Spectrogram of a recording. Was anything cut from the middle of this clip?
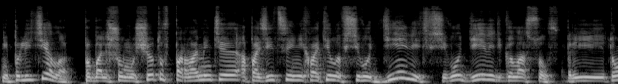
no; 0 cuts

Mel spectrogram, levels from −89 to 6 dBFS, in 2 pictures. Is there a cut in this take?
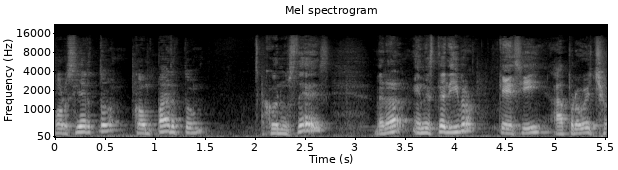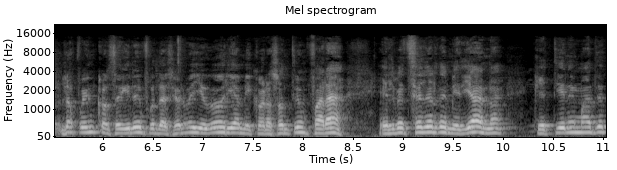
no; 0 cuts

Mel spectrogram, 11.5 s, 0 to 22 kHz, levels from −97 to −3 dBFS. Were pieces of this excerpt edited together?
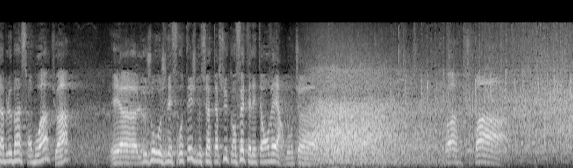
no; 0 cuts

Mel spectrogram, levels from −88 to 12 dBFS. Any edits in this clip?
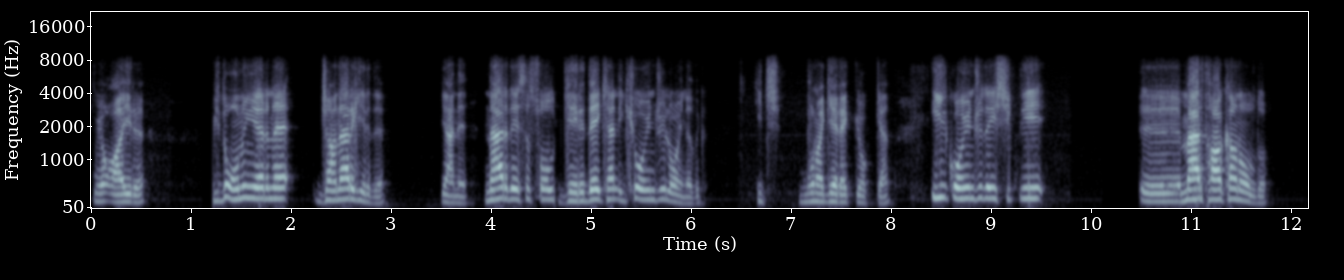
yes; 2 cuts; at 4.6 s, 7.0 s

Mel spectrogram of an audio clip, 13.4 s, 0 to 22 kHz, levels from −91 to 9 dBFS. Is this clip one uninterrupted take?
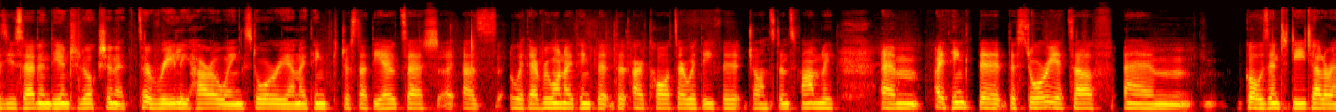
yes; 0 cuts

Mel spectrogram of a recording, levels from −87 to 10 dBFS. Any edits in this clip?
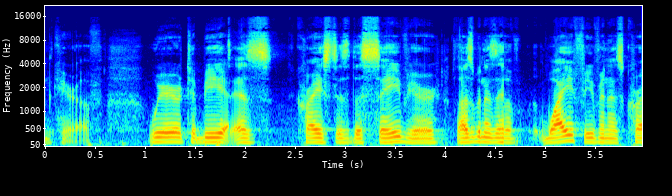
yes; 3 cuts; at 1.8 s, 4.0 s, 4.6 s

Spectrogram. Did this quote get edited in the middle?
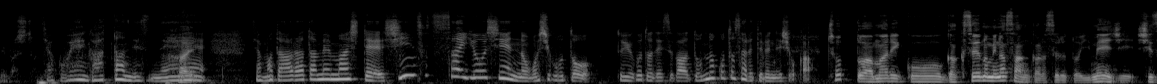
yes; 1 cut; at 8.2 s

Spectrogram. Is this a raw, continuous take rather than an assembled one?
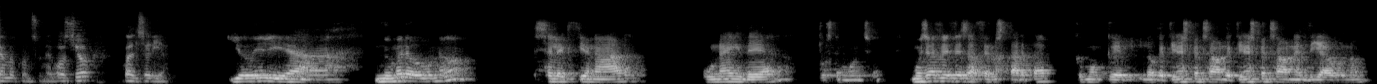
no; 6 cuts; at 3.6 s, 8.2 s, 9.0 s, 9.9 s, 10.6 s, 12.2 s

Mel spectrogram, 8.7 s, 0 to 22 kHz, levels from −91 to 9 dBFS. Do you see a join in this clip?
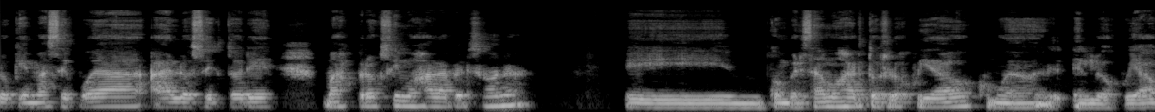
no; 0 cuts

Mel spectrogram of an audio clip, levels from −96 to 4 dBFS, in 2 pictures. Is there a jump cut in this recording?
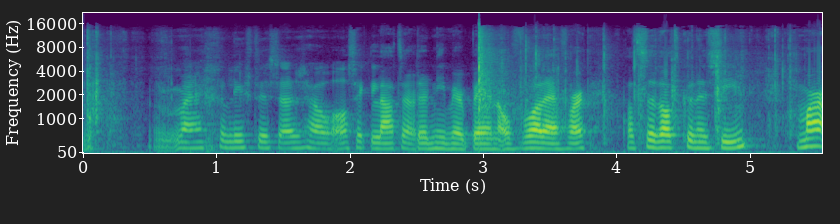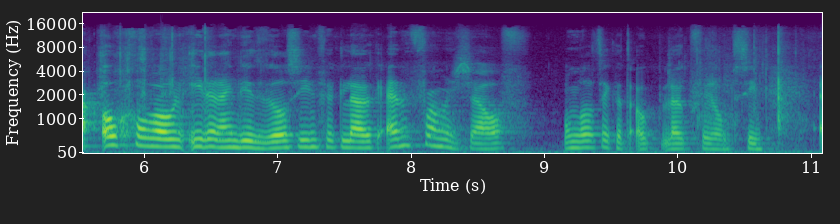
yes; 1 cut; at 2.5 s

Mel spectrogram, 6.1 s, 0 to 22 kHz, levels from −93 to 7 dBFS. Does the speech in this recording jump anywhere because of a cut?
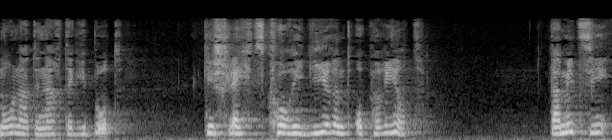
no; 0 cuts

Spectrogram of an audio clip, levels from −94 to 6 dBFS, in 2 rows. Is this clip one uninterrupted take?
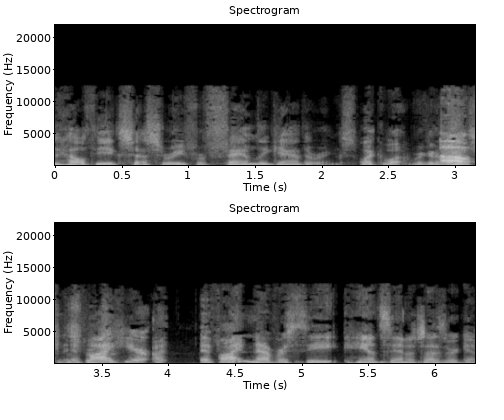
no; 1 cut; at 3.2 s

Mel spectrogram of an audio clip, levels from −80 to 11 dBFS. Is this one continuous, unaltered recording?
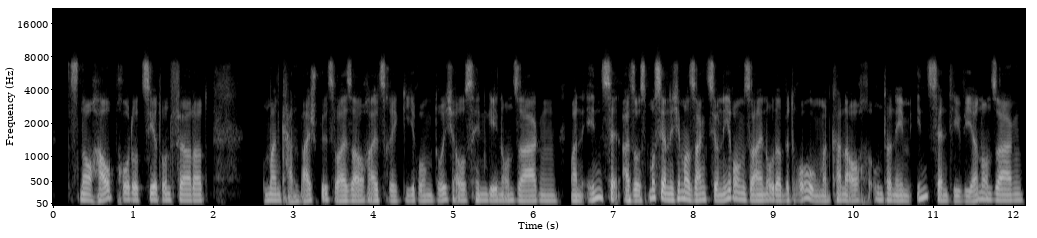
no; 1 cut; at 6.4 s

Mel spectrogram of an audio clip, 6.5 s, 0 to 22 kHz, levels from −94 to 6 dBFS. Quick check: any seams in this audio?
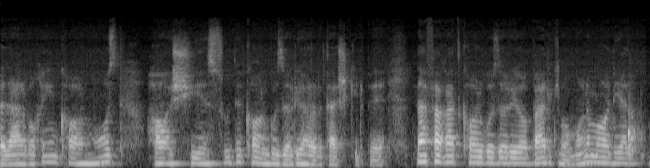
yes; 1 cut; at 5.6 s

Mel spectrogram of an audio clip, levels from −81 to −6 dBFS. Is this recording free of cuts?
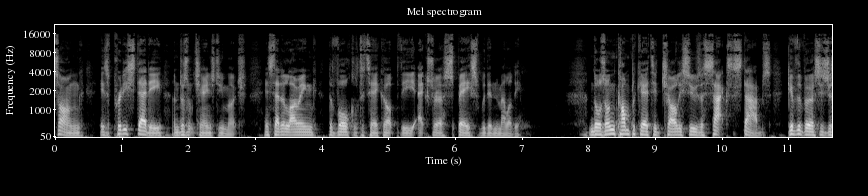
no; 1 cut; at 2.1 s

